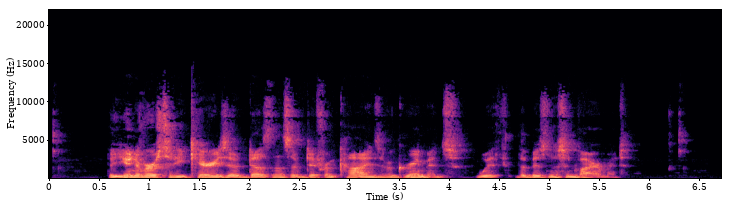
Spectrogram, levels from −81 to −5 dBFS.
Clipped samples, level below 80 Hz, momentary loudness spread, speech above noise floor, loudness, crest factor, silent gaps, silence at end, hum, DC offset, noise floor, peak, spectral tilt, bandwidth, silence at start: under 0.1%; -58 dBFS; 10 LU; 38 dB; -20 LUFS; 20 dB; none; 0.4 s; none; under 0.1%; -58 dBFS; -2 dBFS; -5 dB/octave; 13 kHz; 0.05 s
